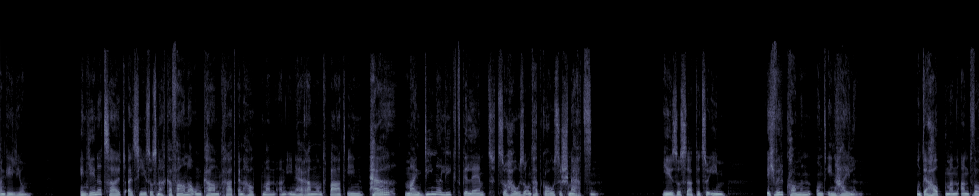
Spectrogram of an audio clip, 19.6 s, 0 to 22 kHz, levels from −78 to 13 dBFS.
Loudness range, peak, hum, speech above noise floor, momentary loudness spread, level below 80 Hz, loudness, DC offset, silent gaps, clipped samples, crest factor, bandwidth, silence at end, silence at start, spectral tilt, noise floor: 2 LU; -12 dBFS; none; 58 dB; 6 LU; -70 dBFS; -28 LUFS; under 0.1%; none; under 0.1%; 16 dB; 16.5 kHz; 0 s; 0 s; -6 dB/octave; -85 dBFS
